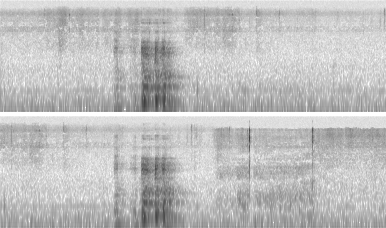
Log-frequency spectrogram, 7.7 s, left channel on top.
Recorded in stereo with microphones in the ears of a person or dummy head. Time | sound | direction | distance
2.3 | throat clearing | 40° left (ahead or behind) | 5 m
